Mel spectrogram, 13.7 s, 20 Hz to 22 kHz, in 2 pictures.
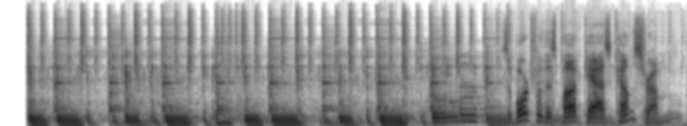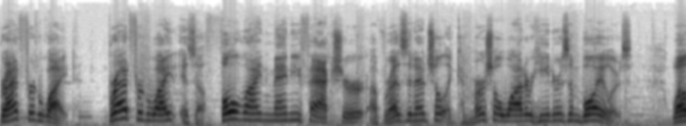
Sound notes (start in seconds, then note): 0.2 bright music; 5.1 voiceover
